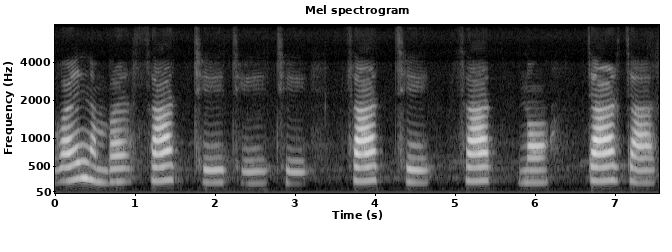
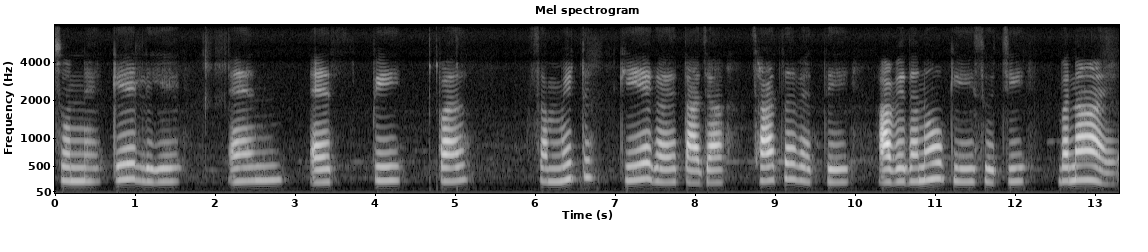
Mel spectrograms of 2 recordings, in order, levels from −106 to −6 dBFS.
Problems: constant background noise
